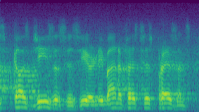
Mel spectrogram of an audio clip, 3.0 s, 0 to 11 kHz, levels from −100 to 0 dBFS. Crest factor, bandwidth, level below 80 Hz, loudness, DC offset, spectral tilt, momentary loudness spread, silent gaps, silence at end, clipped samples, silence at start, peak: 16 dB; 6 kHz; -64 dBFS; -19 LUFS; under 0.1%; -8.5 dB/octave; 4 LU; none; 0 s; under 0.1%; 0 s; -4 dBFS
